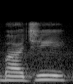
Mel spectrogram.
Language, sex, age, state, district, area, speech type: Goan Konkani, female, 30-45, Goa, Salcete, rural, spontaneous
